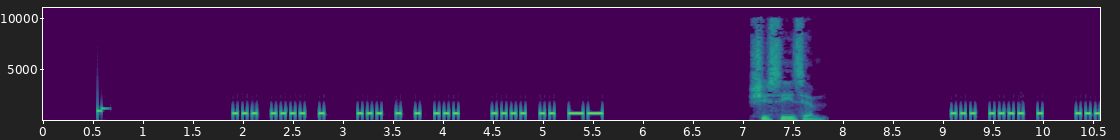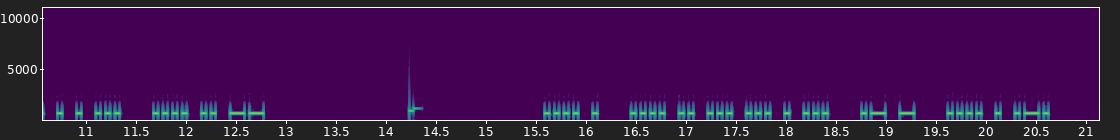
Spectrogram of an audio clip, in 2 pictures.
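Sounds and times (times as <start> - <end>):
fast Morse code beeps at 25 words per minute: 1.9 - 5.6, 9.1 - 12.8, 15.6 - 20.7
speech: 7.1 - 7.9.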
